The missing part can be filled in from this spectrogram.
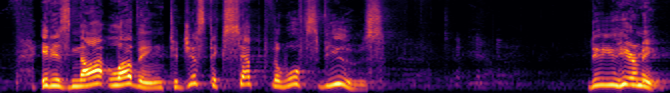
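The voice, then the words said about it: Stern fatherly scolding tone. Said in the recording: “I sound like I'm talking to my daughters ... Dad voice came over me”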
